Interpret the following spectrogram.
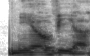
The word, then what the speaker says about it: Neovia: Noia.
